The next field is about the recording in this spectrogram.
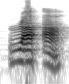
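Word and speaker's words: ראה: You don't really hear the sound of the H sound at the end from the Hey. Ra-A.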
